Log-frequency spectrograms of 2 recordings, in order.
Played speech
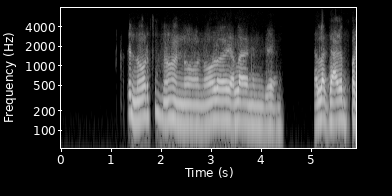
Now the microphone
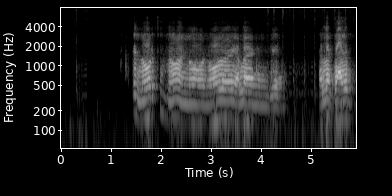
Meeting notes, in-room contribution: none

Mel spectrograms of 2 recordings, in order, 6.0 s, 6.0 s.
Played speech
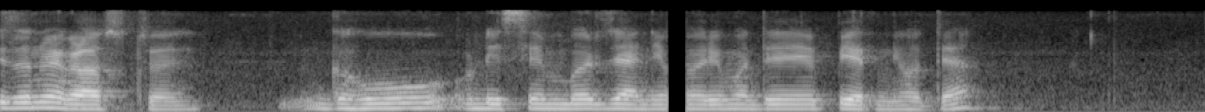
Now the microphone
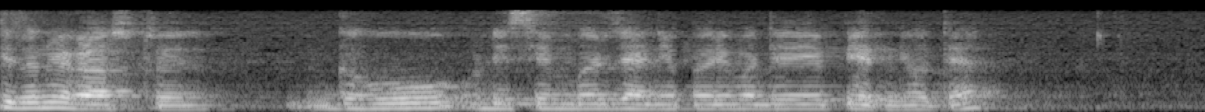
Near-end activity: none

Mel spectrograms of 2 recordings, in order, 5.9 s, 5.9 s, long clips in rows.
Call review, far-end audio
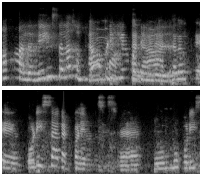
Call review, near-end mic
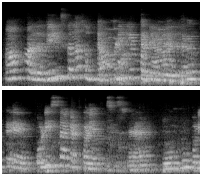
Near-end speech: none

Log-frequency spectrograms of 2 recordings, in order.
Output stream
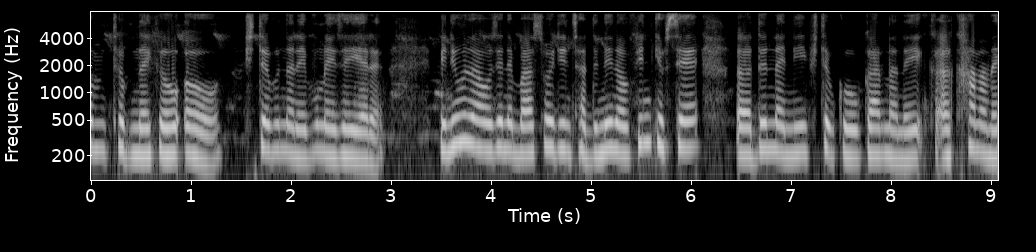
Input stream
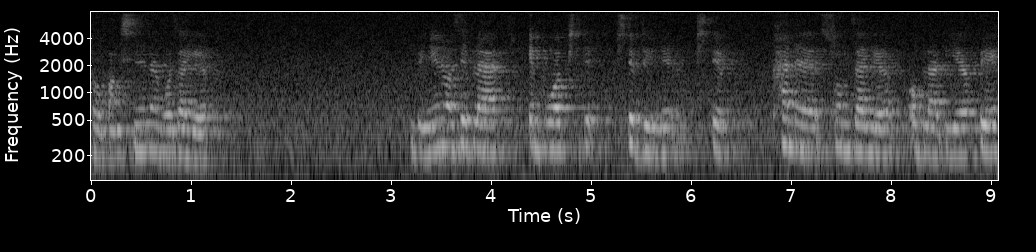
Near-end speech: present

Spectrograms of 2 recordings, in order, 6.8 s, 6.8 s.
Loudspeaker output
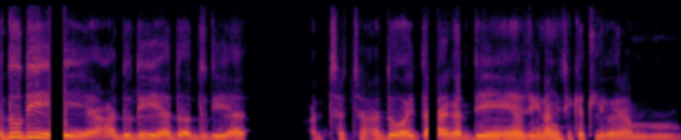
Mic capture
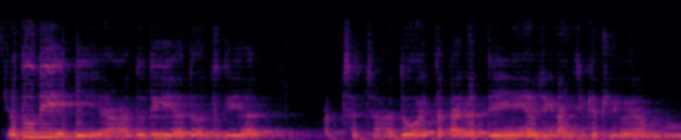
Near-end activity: none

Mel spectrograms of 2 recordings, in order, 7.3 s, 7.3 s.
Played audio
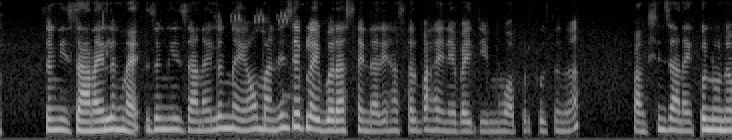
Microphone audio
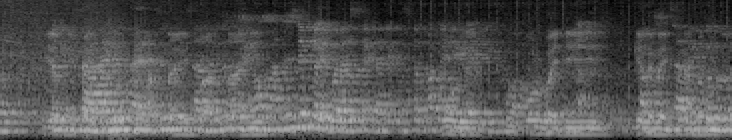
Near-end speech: present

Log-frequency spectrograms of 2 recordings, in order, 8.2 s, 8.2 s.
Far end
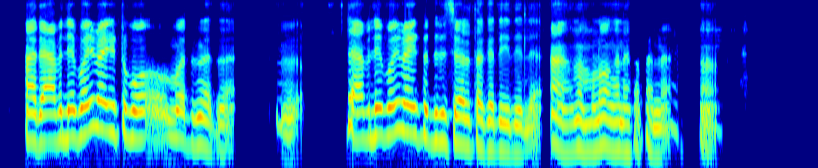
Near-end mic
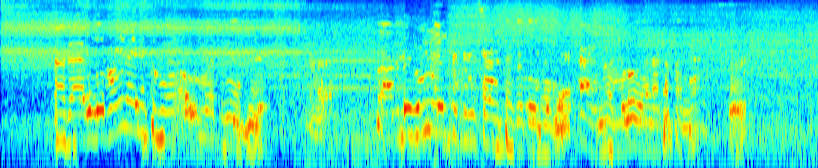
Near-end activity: none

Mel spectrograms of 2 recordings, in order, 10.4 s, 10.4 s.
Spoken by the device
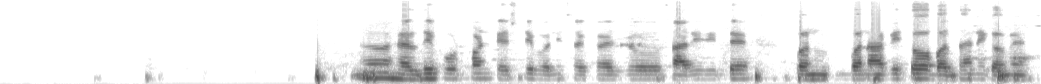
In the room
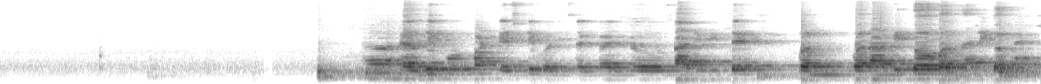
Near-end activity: none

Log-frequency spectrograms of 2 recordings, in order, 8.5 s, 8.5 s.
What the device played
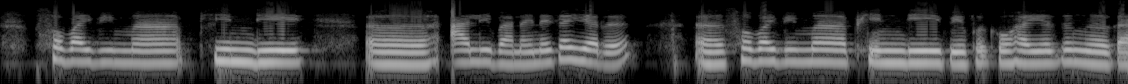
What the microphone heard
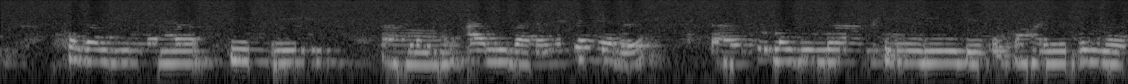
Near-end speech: none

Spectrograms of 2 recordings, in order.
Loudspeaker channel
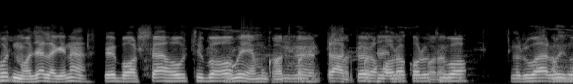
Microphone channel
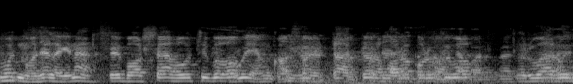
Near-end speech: present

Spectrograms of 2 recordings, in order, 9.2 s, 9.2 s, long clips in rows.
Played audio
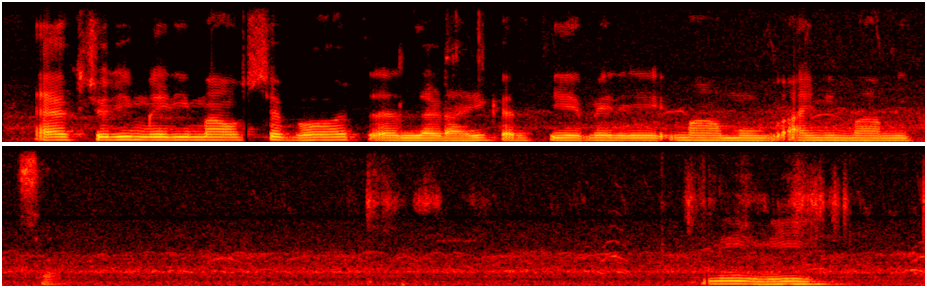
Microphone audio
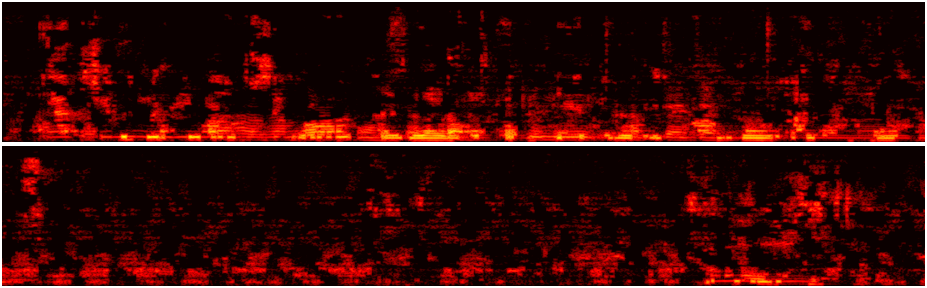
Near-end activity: present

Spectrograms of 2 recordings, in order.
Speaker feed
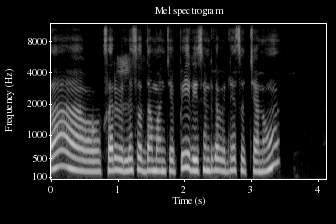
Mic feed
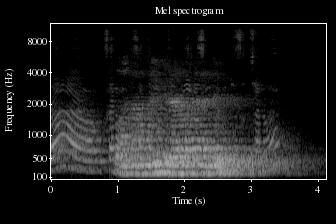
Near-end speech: present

